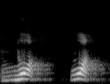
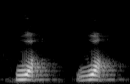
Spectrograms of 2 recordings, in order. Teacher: you make the tongue and the velum go very near.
